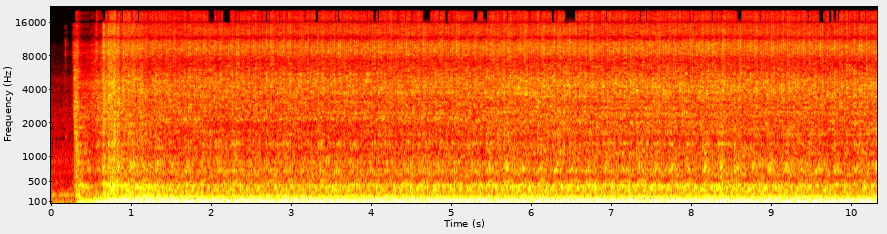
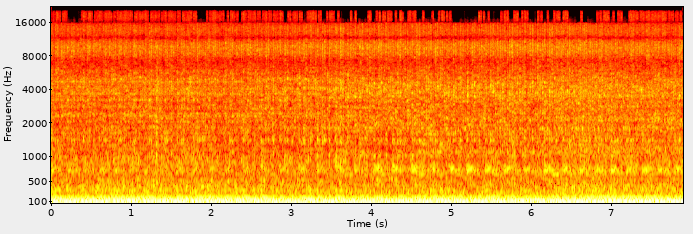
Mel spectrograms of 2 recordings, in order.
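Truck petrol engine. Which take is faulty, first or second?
second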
